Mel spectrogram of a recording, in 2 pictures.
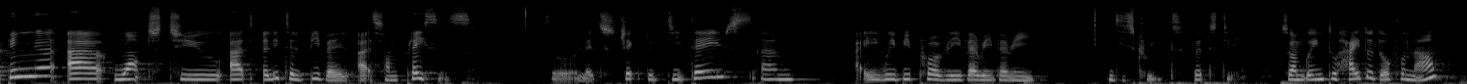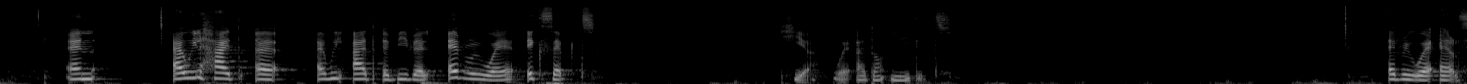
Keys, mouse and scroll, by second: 8.4-11.2 middle drag, 11.3 l, 11.6 l, 12.0 l, 12.7 h, 18.8 l, 19.3-21.5 middle drag, 22.1-27.0 right drag, 27.0-28.5 middle drag.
